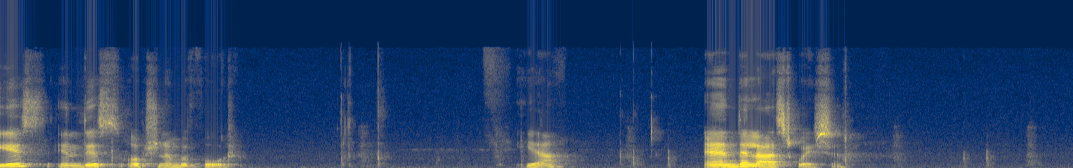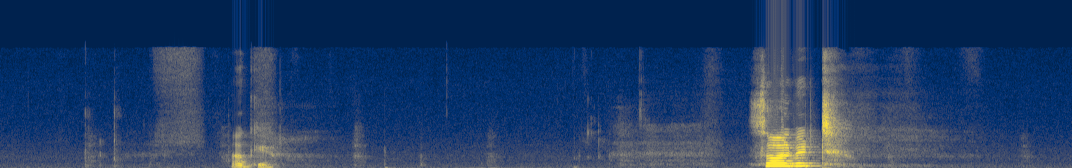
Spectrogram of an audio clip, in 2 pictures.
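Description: A young woman speaks calmly and clearly into a close microphone, with pauses.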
